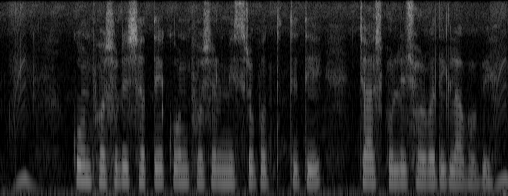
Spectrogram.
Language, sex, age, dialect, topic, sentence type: Bengali, female, 18-24, Northern/Varendri, agriculture, question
